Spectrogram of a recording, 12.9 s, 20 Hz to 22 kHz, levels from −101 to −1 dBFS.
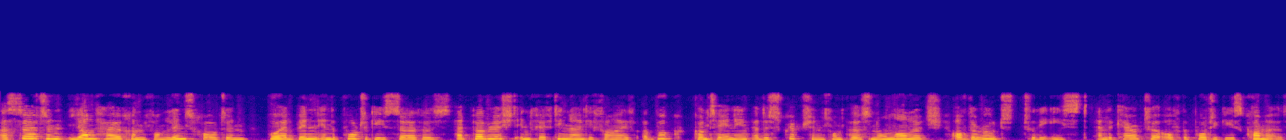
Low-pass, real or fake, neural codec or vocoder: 7.2 kHz; fake; codec, 16 kHz, 16 kbps, FreqCodec, smaller model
